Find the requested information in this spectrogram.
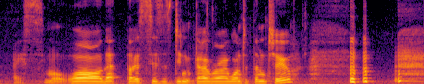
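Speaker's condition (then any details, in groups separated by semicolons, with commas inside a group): No condition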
